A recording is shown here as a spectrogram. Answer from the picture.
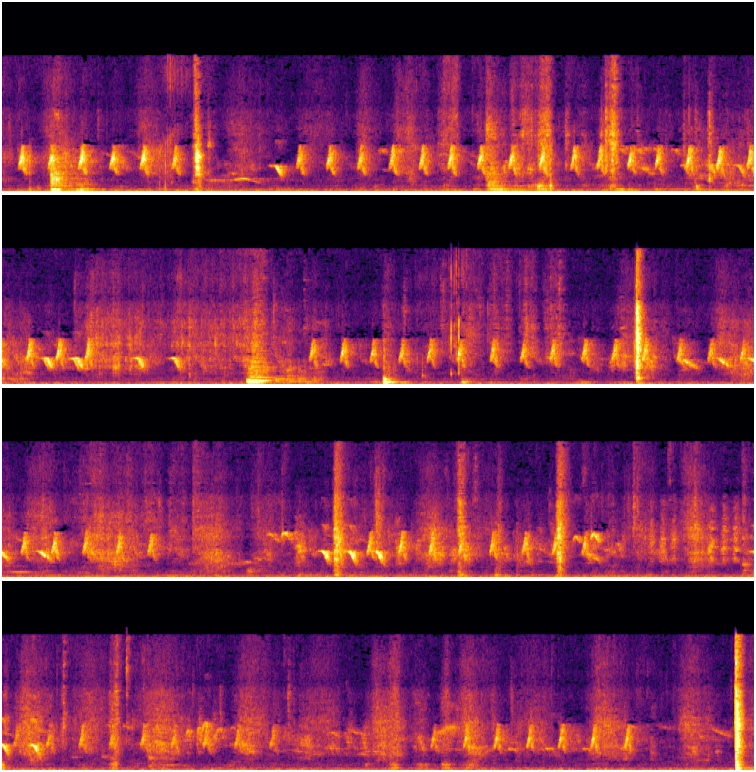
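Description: Small birds chirping faintly in quick runs of short downward chirps, several a second, with pauses between the runs. A few sharper knocks stand out near the middle.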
